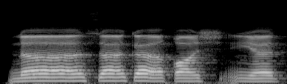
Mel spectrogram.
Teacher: lafzu jalalah di sini dibacakan nipis 2 harakat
